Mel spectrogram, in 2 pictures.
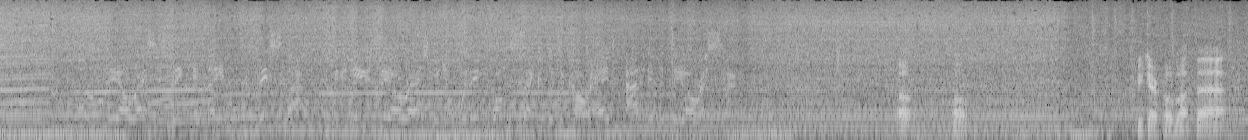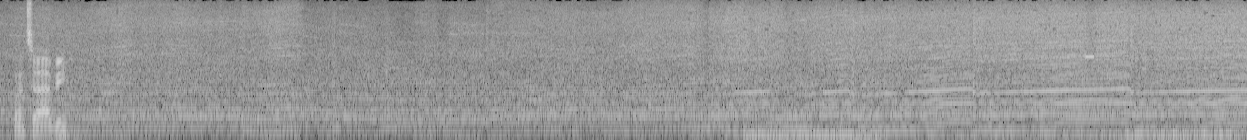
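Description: A racing car engine whines loudly, dropping in pitch as the car brakes and climbing again as it speeds up.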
